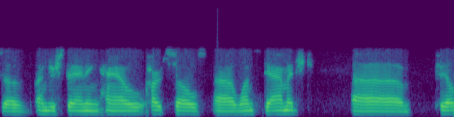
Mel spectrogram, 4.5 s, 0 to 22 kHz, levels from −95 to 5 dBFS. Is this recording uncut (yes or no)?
no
